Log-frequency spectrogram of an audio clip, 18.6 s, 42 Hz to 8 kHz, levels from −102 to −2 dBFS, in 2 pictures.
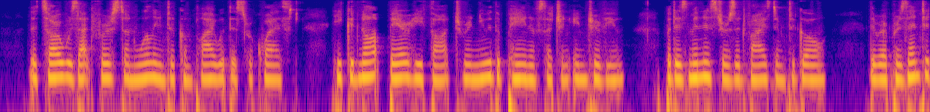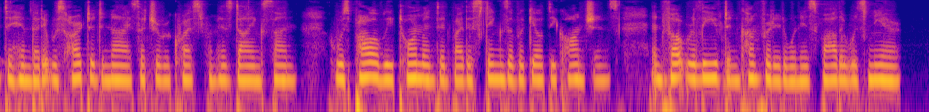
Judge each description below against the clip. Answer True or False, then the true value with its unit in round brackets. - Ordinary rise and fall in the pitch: False (1.5 semitones)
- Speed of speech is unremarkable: False (225 wpm)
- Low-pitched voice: False (195 Hz)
